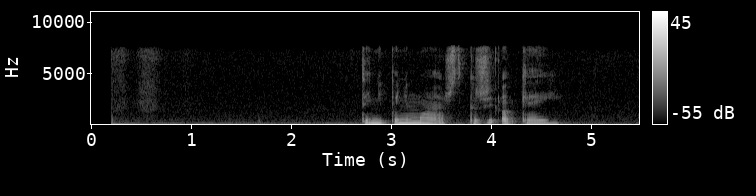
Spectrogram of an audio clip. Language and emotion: Russian, neutral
